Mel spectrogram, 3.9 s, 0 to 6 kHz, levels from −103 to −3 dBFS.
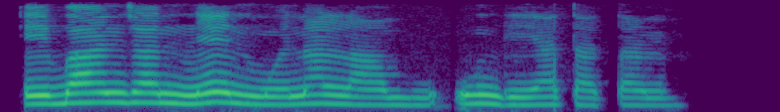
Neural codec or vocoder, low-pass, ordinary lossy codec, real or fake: none; 5.4 kHz; Opus, 64 kbps; real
